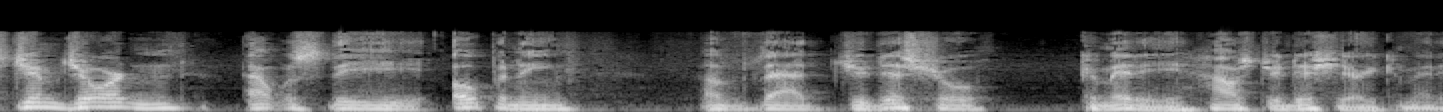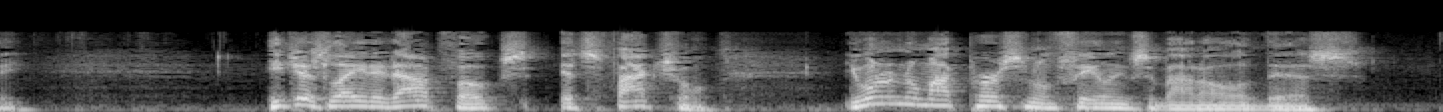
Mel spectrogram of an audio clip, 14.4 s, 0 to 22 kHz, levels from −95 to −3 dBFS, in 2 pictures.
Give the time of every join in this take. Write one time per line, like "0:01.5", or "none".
none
